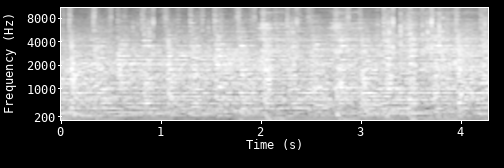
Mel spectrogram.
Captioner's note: pages flipping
